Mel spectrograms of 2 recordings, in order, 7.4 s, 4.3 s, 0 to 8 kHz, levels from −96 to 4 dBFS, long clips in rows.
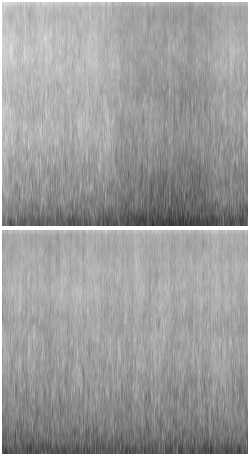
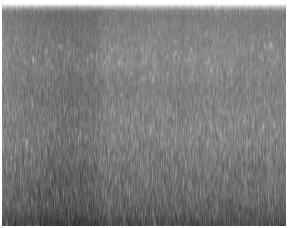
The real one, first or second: second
